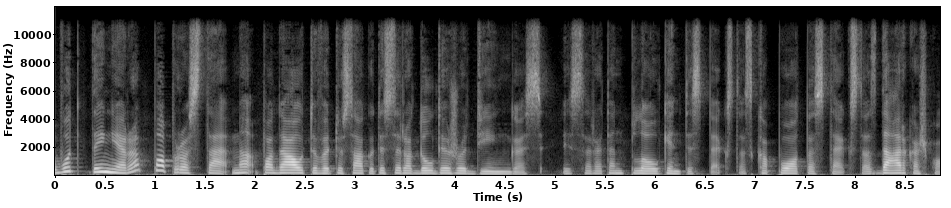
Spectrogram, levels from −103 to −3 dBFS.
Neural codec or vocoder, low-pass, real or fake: codec, 24 kHz, 0.9 kbps, WavTokenizer, small release; 10.8 kHz; fake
